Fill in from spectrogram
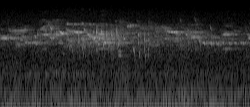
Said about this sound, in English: They have a huge repertoire of songs, and every individual sings differently. All the Hawaiian Islands used to have their own species of thrush, but unfortunately, Kauai is the only other one where they've not yet gone extinct.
